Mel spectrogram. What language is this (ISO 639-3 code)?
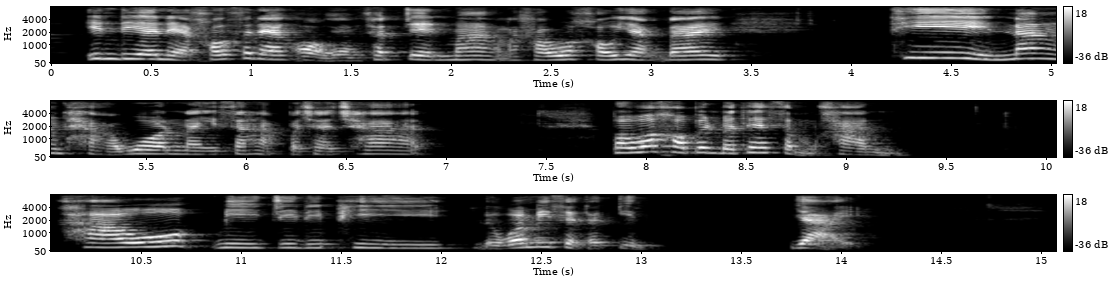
tha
